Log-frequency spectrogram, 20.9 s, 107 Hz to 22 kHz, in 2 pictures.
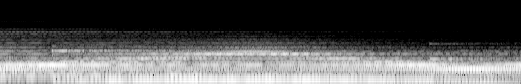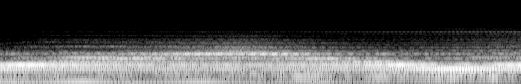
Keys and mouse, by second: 1.7 Delete, 3.0 Escape, 3.5-5.3 drag, 5.3 Tab, 5.7 click, 9.6-12.6 alt+drag, 13.2 shift+click, 13.6-14.7 shift+drag, 16.0 click, 16.9 click, 18.4 click, 20.1-20.8 shift+drag.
